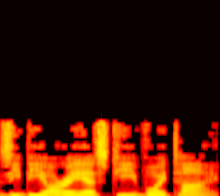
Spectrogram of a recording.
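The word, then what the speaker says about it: Здравствуйте: Try learning the words, phrases for hello equals Zdravstvujte, pronounced Zdravstvoyte, Zdravstvujte, hello, less formal, equals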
